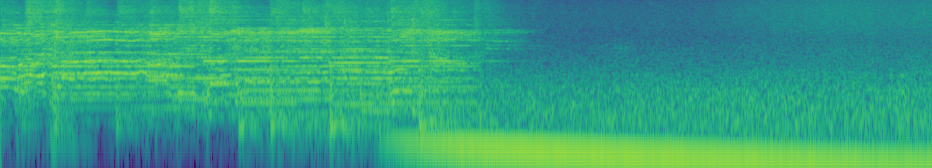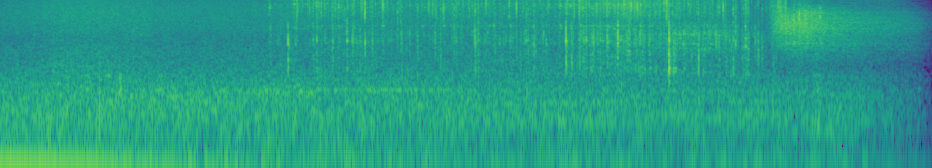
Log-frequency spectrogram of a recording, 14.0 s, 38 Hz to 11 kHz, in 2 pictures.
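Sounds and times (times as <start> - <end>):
noisy rush: 2.8 - 13.9
deep rumble: 2.9 - 13.3
crackles and clicks: 7.0 - 13.8.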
